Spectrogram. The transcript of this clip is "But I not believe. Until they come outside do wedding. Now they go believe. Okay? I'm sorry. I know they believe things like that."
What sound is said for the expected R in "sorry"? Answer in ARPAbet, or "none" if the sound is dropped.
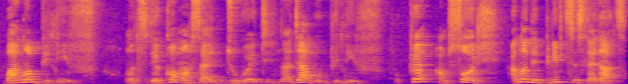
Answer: R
